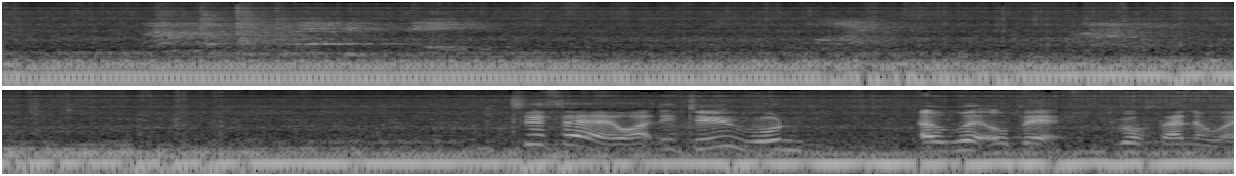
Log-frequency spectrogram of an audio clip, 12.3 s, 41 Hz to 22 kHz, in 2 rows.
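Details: Renault Clio 182 at steady low idle after misfire repair, slight unevenness but no real misses; misfire fixed, though a new noise then appears.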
